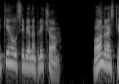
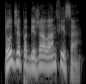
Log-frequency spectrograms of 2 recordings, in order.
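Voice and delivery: ordinary delivery, nothing marked

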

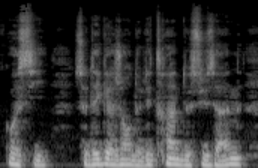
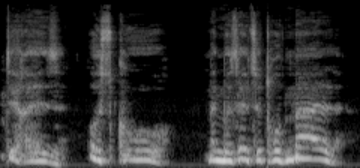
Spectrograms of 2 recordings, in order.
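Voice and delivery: high-pitched call for help; alarmed cry; 10 semitones higher than usual. A narrator's reading. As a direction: cry out urgently for the maid. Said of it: "cria la gouvernante".

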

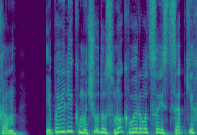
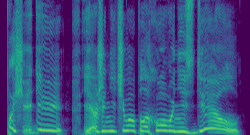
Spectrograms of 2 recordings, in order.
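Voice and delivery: high desperate begging; terrified pleading; 11 semitones higher than usual. Acted. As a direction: beg for mercy in panic. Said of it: "взмолился несчастный".

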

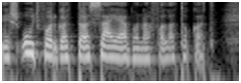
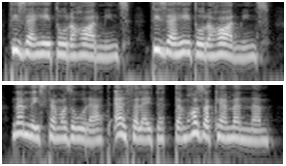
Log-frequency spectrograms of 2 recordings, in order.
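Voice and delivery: loud, higher, frantic repeating; a man suddenly seized by fear, louder; panicked; 3 semitones higher, 7 dB louder than usual. A narrator's reading. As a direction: blurt it out in rising terror. Norman panics about the time.

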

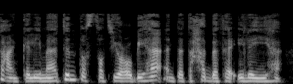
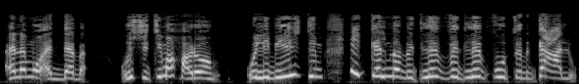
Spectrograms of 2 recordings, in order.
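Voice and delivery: put-on very high, whining child voice; tearful little girl; 12 semitones higher than usual. A narrator's reading. Little girl defending her manners, high and tearful. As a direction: protest as if about to cry. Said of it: "صاحت مهرة بصوت يشبه البكاء".

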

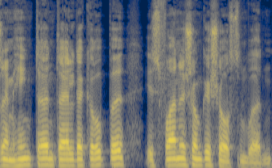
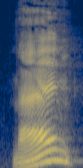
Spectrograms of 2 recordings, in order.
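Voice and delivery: soft, high rising echo; incredulous question; 7 semitones higher, 4 dB quieter than usual. A narrator's reading. Master hears the servant refuse, incredulous. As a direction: echo it back in soft disbelief.

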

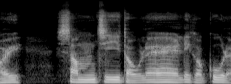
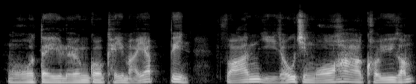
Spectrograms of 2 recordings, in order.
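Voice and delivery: ordinary delivery

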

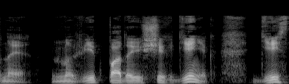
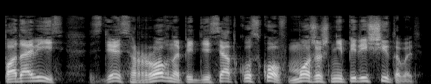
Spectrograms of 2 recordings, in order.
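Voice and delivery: loud, raised, angry outburst; spiteful; 7 semitones higher, 7 dB louder than usual. A narrator's reading. Фёдор handing fifty grand to Сухарев, spiteful. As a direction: throw it at him with spite. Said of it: "злобно сказал Фёдор".

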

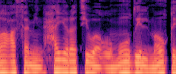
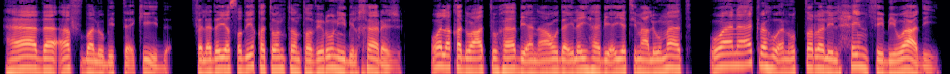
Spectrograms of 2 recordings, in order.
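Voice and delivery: higher-pitched, composed threat; measured menace in a raised register; cool woman boss; 6 semitones higher than usual. Acted. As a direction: state terms as a crime boss.

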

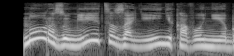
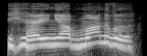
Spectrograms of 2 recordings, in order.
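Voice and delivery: breathed out. A narrator's reading. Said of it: "выдохнул Василий".

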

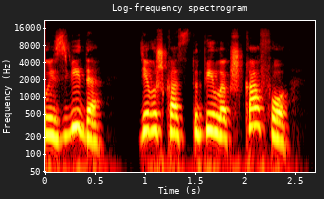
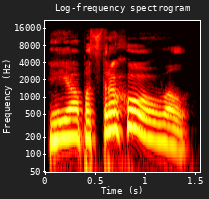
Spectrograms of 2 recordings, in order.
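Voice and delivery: indignant. A narrator's reading. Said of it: "возмутился Гаен".

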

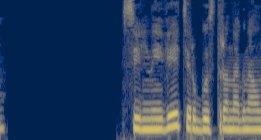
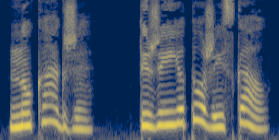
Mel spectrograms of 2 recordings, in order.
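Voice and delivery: higher, insistent appeal; dismayed protest; 3 semitones higher, 3 dB louder than usual. A narrator's reading. Daughter objects to father dropping the find, dismayed. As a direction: object in disbelief, pitch lifting.

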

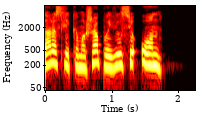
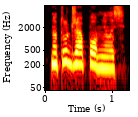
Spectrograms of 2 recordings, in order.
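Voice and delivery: usual speaking voice

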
